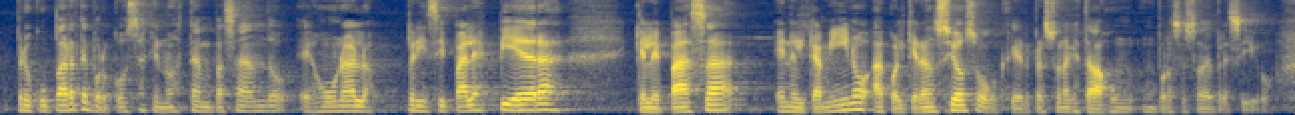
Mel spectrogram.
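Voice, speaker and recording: Speaking at a fairly quick pace, a man talks with a Venezuelan accent. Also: medium pitch for a man, ordinary pitch variation. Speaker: journalist and human rights activist; journalist. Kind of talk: casual conversational interview. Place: home room. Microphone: studio mic.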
